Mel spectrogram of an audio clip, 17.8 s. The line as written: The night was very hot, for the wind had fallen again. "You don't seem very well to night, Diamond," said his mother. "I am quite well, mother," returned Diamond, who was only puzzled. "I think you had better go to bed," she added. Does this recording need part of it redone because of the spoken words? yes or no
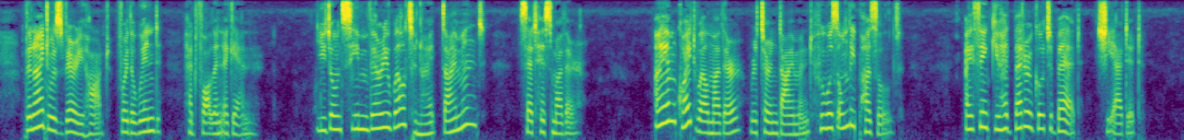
no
